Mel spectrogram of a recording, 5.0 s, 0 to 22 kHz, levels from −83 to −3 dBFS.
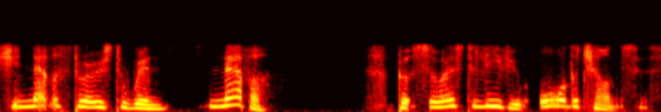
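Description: From start to finish the speech carries heavy Opus voice compression damage. The codec is in its SILK linear-prediction mode at narrowband, so nothing above about 4.2 kHz survives, and the excitation is coded coarsely. That pairing points to a bitrate around 8 kbps. The result is muffled, telephone-like speech with a hoarse, buzzy texture and a slightly robotic quality where the coarse excitation fails to follow the voice's natural detail.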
